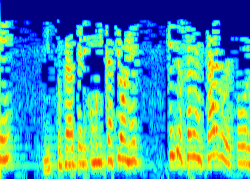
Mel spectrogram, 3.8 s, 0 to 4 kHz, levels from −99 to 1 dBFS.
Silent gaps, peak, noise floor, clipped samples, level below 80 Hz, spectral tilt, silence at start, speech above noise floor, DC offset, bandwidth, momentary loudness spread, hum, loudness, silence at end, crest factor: none; -6 dBFS; -48 dBFS; under 0.1%; -62 dBFS; -11 dB/octave; 0 s; 26 dB; under 0.1%; 3.2 kHz; 12 LU; none; -23 LUFS; 0 s; 16 dB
